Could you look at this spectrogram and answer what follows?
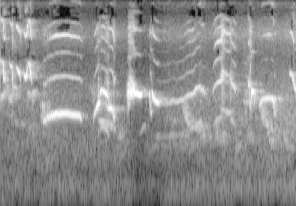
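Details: Agitated fighting song of a white-rumped shama, used to provoke rivals: a long clear whistle, then rapid twisting slurred notes and squeaky chips following in quick succession.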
